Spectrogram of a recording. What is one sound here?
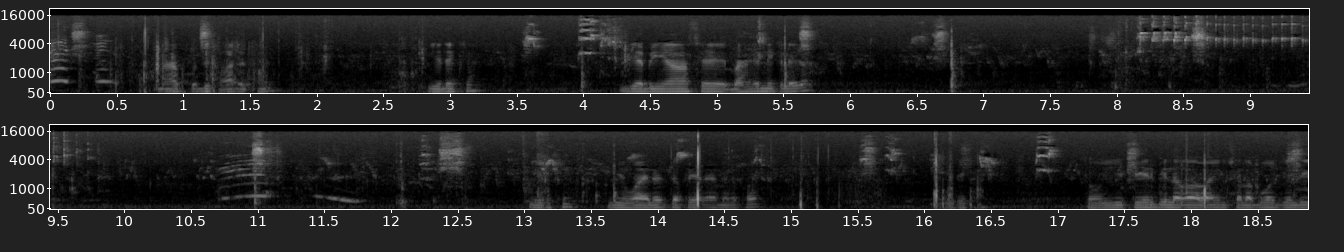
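Lovebirds chirp and squawk up close.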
